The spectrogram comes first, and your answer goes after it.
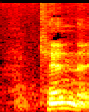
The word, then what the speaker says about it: kenne: Kenne ich. Kenne ich. Now, I think really in German, if you say it right, that N is not like one N. There's a reason that it's there twice. Kenne ich.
